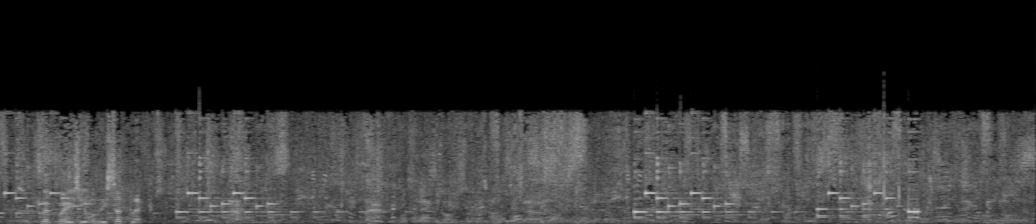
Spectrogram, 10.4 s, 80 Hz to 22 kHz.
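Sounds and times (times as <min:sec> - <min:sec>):
mobile phone ringing with melodic electronic tones: 0:00.0 - 0:05.1, 0:06.4 - 0:09.5
voices and chatter: 0:00.0 - 0:10.3
speech: 0:00.4 - 0:01.8, 0:04.4 - 0:06.1.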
